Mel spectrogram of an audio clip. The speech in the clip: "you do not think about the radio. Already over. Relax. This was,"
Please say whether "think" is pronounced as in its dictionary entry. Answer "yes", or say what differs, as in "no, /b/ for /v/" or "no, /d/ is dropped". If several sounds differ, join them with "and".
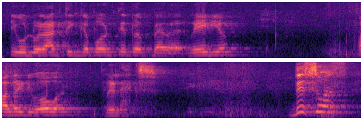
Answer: no, /t/ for /θ/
